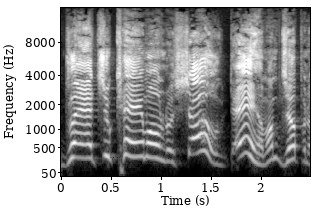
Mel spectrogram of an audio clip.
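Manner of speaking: high excited shout; can't contain the excitement; real excitement. Real, not acted. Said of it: "let me calm down".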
